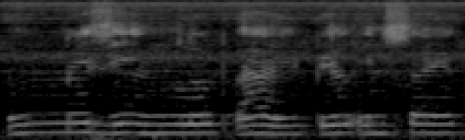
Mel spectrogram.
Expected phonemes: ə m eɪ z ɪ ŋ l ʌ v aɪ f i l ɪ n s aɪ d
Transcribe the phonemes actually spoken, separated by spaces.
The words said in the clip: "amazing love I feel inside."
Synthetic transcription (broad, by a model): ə m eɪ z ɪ ŋ l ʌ p aɪ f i l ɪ n s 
